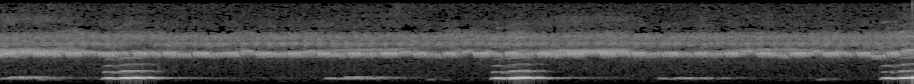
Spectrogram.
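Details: Ryukyu scops owl on Amami Oshima giving short, low hooting notes about every three seconds, with fainter answering hoots between them, over a steady high insect chorus.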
